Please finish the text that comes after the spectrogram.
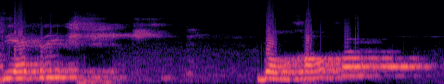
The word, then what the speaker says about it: Dietrich Bonhoeffer: Hay un hombre alemán, se llama Dietrich Bonhoeffer, así se pronuncia, un teólogo y pastor alemán de la Segunda Guerra Mundial, de la época de la Segunda Guerra Mundial, protestante.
